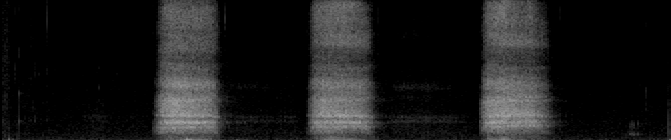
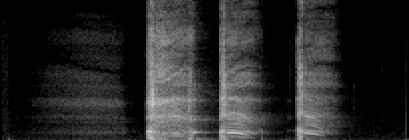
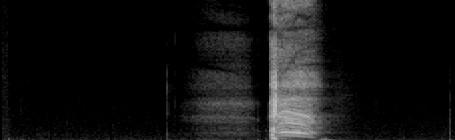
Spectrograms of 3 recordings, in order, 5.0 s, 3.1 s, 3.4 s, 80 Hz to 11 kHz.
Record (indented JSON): {
  "exhalation_length": "5.0 s",
  "exhalation_amplitude": 2526,
  "exhalation_signal_mean_std_ratio": 0.44,
  "three_cough_length": "3.1 s",
  "three_cough_amplitude": 15167,
  "three_cough_signal_mean_std_ratio": 0.38,
  "cough_length": "3.4 s",
  "cough_amplitude": 16117,
  "cough_signal_mean_std_ratio": 0.25,
  "survey_phase": "beta (2021-08-13 to 2022-03-07)",
  "age": "18-44",
  "gender": "Female",
  "wearing_mask": "No",
  "symptom_runny_or_blocked_nose": true,
  "smoker_status": "Ex-smoker",
  "respiratory_condition_asthma": false,
  "respiratory_condition_other": false,
  "recruitment_source": "REACT",
  "submission_delay": "3 days",
  "covid_test_result": "Negative",
  "covid_test_method": "RT-qPCR"
}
